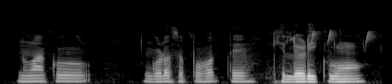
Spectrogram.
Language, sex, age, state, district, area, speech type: Santali, male, 18-30, Jharkhand, Pakur, rural, spontaneous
